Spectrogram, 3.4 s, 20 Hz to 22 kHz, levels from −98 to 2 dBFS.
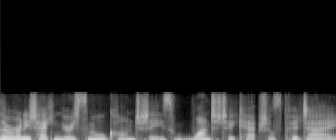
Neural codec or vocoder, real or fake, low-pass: codec, 16 kHz, 0.8 kbps, ZipCodec; fake; 7.2 kHz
